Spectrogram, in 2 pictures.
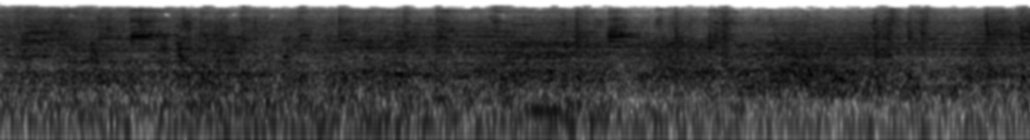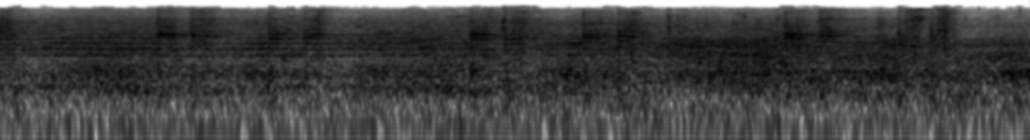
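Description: Heritage steam excursion train running along the track: a steady, loud rolling noise with frequent irregular clicks from the wheels on the rails.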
